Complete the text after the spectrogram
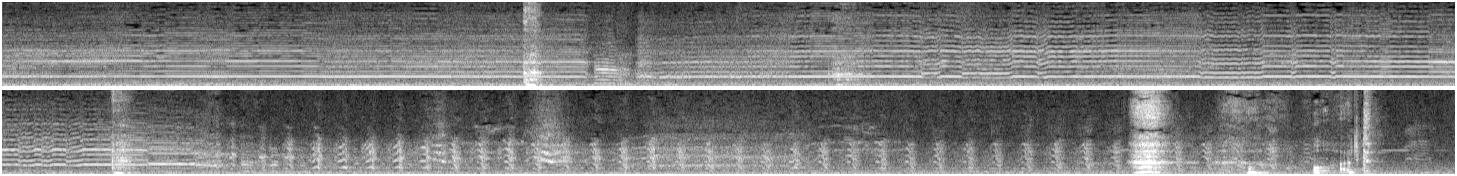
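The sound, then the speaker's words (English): A bird calls steadily, first in long, drawn-out tonal notes, then in quicker, choppy clucking bursts, with a few sharp knocks near the end. “I don't know what that bird is.”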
